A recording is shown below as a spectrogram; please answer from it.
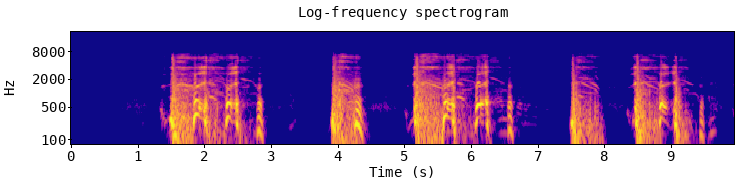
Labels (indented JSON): {
  "expert_labels": [
    {
      "quality": "ok",
      "cough_type": "unknown",
      "dyspnea": false,
      "wheezing": false,
      "stridor": false,
      "choking": false,
      "congestion": false,
      "nothing": true,
      "diagnosis": "COVID-19",
      "severity": "mild"
    }
  ],
  "age": 18,
  "gender": "male",
  "respiratory_condition": true,
  "fever_muscle_pain": false,
  "status": "COVID-19"
}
